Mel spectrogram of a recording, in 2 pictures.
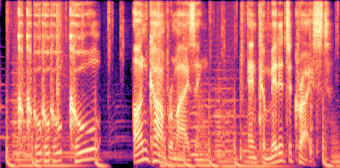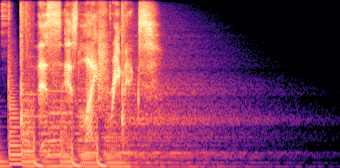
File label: sweeper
